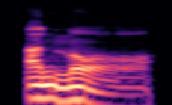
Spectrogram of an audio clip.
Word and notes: unmoor: British English

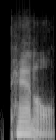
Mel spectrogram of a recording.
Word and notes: panel: American English

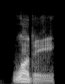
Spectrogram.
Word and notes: wadi: British English

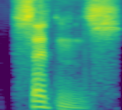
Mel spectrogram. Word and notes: sentence: American English

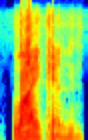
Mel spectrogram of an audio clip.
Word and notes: lichen: American English

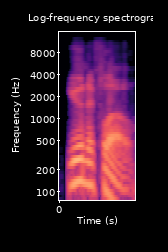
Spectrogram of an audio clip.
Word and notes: uniflow: American English

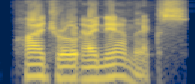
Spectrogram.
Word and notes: Hydrodynamics: American English

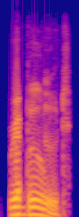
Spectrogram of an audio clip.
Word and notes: reboot: American English

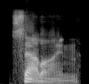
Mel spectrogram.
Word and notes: saline: British English

